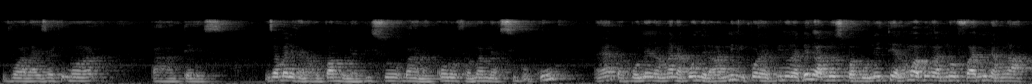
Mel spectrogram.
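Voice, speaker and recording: A woman's voice: sits low, steady tone, fast talker, dark tone. A woman, preaching as a priestess to her online followers in an emphatic, insistent way. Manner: emphatic, preachy, mixes languages freely. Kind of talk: spiritual exhortation to followers. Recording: very echoey room.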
